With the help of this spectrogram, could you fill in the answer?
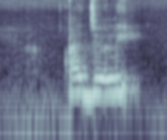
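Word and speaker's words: أَجْلِ: Hukum tajudnya yaitu qalqalah sugra karena terdapat huruf jim atau huruf qalqalah yang barisan mati atau sukun dan dibaca dipantulkan seperti ini. Ajeli.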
